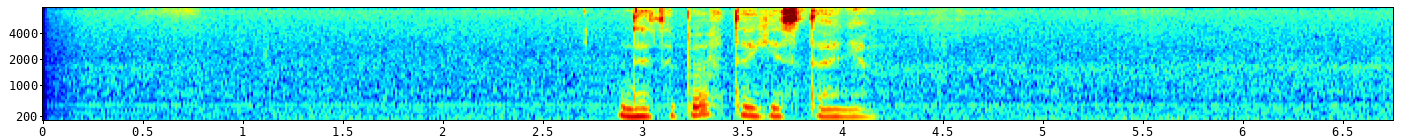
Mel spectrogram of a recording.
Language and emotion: Russian, neutral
